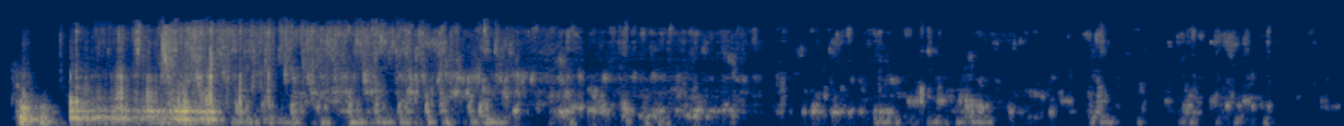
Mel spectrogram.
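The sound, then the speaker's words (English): Water pours steadily from a container, a full splashing gush for a few seconds that thins out into a quieter, uneven trickle and dribble toward the end. “Keeps on pouring. Just keeps on coming.”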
